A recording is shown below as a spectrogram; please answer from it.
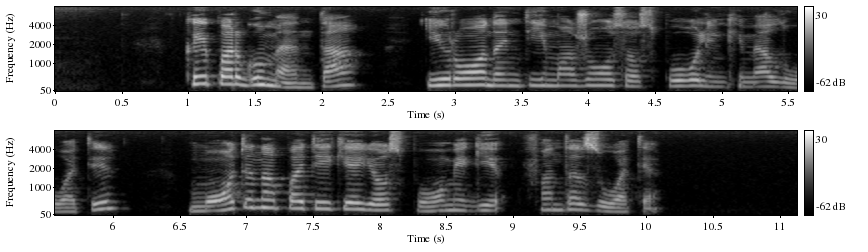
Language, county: Lithuanian, Panevėžys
